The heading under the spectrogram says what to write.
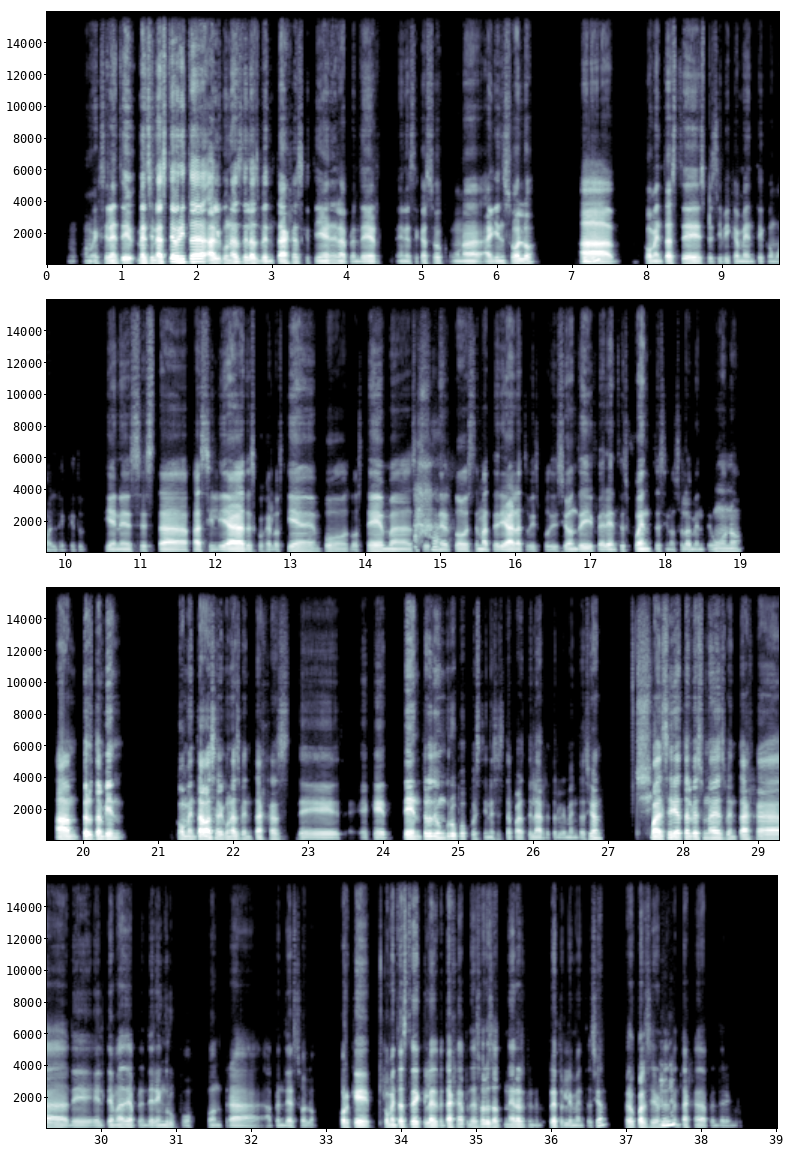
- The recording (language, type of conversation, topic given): Spanish, podcast, ¿Qué opinas de aprender en grupo en comparación con aprender por tu cuenta?
- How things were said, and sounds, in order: other noise; tapping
